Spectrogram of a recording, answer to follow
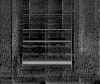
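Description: A single steady electronic beep, one high pure tone lasting about a second, like an edited-in bleep, over soft background music with low plucked notes.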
